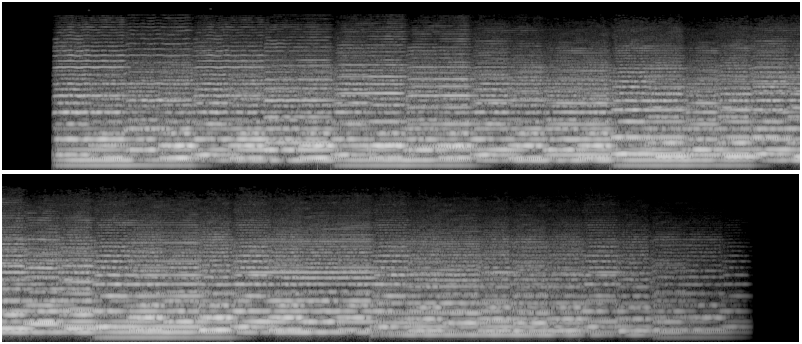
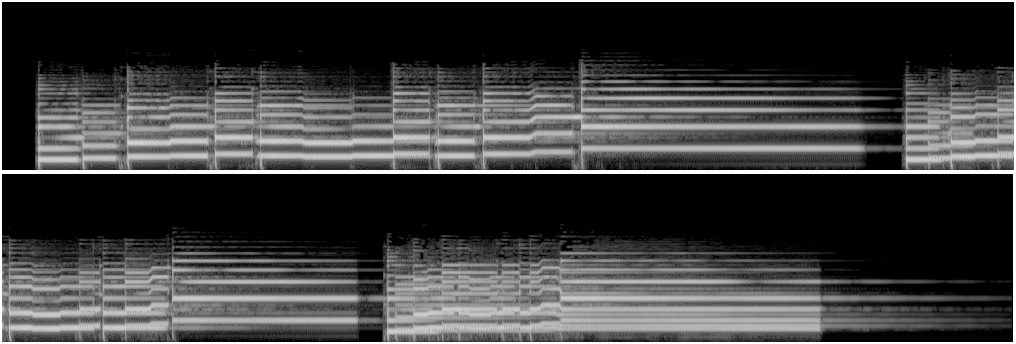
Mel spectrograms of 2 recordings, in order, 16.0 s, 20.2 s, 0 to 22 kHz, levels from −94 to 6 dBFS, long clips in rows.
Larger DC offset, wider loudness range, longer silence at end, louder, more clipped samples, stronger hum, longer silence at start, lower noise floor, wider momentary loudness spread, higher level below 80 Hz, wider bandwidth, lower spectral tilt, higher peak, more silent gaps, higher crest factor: neither; first, 7 LU vs 3 LU; second, 0.65 s vs 1.7 s; about the same, -17 LUFS vs -16 LUFS; neither; neither; first, 0.5 s vs 0.35 s; second, -38 dBFS vs -65 dBFS; first, 10 LU vs 5 LU; second, -70 dBFS vs -62 dBFS; first, 13.5 kHz vs 4.6 kHz; second, -5 dB/octave vs -9.5 dB/octave; second, -4 dBFS vs 0 dBFS; neither; about the same, 14 dB vs 16 dB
